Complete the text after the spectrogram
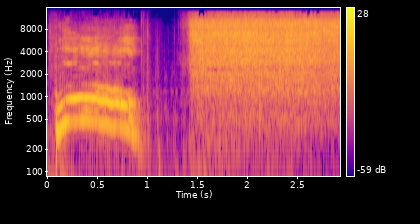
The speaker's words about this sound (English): trying to toss Mentos into a bottle of soda.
